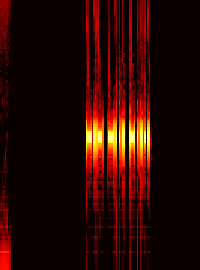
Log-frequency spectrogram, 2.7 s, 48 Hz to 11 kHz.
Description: Morse code, heard as a keyed tone, about 46 wpm, 700 Hz. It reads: KB6
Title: USA Call Sign Prefixes - 50wpm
